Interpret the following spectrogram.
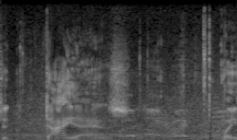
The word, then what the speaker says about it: Diaz: Diz the name would more correctly be said Diaz but in his family they pronounce it Diaz well he said his great-grandfather did it John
